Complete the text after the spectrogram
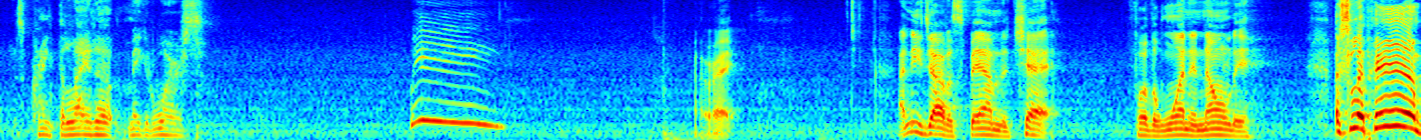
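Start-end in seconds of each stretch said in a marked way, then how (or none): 4.1-5.0 very high gleeful whee; high squeal. Real, not acted. Light cranked up. 13.3-14.2 loud, high hype shout-out; hype announcer. Acted. Hyping the guest.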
